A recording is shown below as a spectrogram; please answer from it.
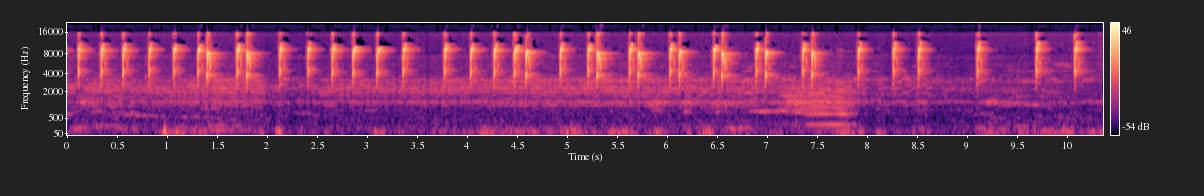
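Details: Squirrel calling with rapid, sharp, high-pitched chips repeated evenly, about two per second, over low thumps and a faint steady hum.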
